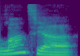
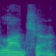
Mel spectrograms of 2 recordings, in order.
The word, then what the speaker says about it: Lancia: like the RAC yeah so lania or lancha depending on how you want to pronounce it it all goes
